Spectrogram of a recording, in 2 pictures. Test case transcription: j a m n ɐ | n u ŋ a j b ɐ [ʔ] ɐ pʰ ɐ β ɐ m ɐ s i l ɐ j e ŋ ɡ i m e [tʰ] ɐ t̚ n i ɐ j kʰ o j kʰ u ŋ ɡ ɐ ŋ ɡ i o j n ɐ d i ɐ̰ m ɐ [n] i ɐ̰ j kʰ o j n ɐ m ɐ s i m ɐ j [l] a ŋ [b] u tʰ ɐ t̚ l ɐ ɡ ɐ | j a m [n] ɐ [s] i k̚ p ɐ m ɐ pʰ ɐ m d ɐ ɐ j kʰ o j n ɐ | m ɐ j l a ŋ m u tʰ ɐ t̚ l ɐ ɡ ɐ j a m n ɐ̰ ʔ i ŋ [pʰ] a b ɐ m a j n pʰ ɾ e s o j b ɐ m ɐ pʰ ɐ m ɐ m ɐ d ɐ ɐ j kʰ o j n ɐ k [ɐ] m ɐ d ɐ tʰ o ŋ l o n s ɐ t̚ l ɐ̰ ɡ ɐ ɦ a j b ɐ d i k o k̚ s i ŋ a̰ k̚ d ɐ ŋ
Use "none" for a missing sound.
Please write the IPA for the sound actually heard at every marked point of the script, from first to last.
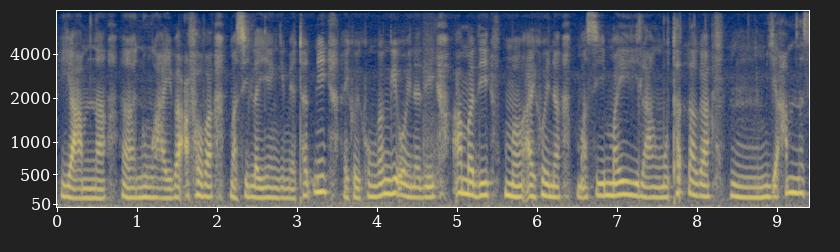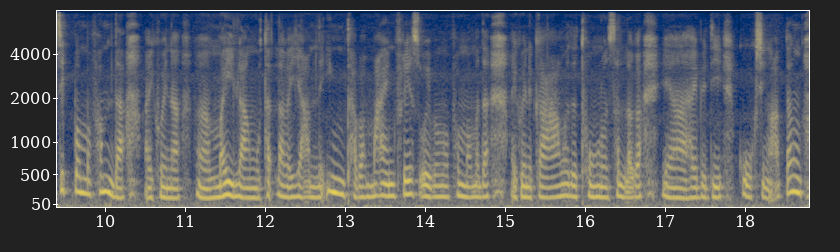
ʔ, tʰ, d, l, m, n, s, tʰ, a

